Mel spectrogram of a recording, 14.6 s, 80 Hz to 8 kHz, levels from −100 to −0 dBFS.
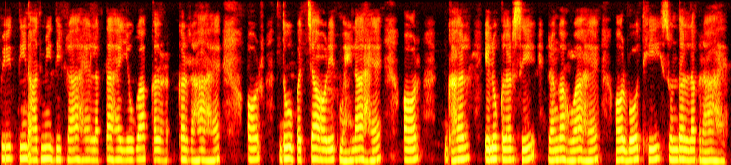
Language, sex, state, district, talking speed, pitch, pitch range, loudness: Hindi, female, Bihar, Kishanganj, 145 wpm, 185 Hz, 180-195 Hz, -20 LUFS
